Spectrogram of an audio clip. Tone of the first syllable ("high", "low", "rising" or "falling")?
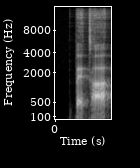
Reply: falling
